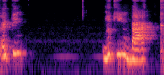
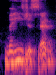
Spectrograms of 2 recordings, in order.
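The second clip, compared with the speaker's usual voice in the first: normal talking voice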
